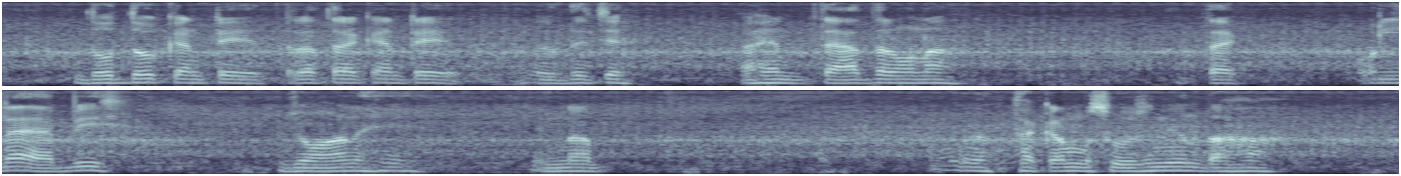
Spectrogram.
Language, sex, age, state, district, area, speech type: Dogri, male, 45-60, Jammu and Kashmir, Jammu, rural, spontaneous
